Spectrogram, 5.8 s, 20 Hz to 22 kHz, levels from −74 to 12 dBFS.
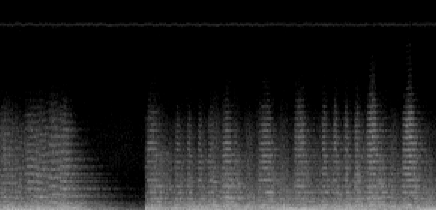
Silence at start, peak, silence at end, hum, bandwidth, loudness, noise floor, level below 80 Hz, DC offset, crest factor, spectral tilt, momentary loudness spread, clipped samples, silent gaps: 0 s; -8 dBFS; 0 s; none; over 20 kHz; -20 LUFS; -41 dBFS; -38 dBFS; 0.1%; 12 dB; -5.5 dB/octave; 7 LU; under 0.1%; none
